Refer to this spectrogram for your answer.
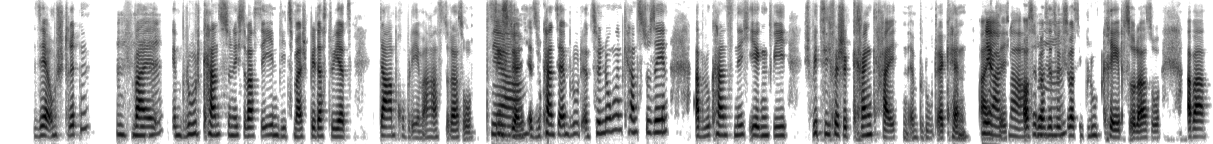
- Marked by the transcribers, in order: none
- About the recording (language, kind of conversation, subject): German, unstructured, Warum ist Budgetieren wichtig?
